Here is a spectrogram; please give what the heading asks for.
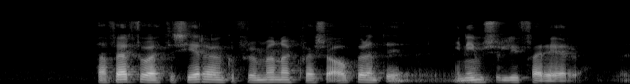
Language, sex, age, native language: Icelandic, male, 40-49, Icelandic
